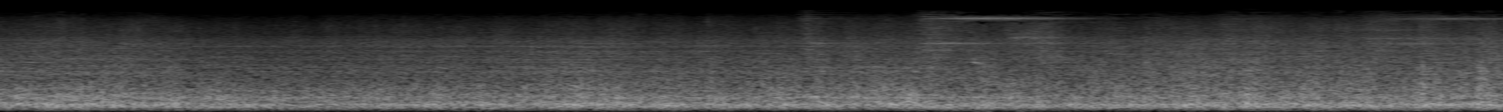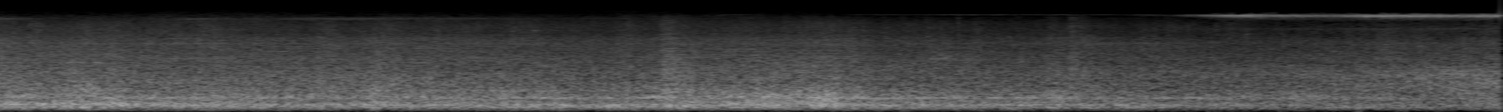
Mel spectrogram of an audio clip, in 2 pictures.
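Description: Freight train of tank cars and covered hoppers rolling across a trestle bridge: steady rumble of wheels on rail, with thin high wheel squeals now and then and a longer one near the end.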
